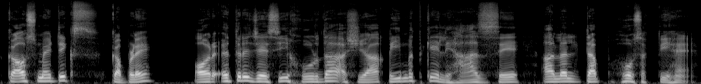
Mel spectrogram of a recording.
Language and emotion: Urdu, neutral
